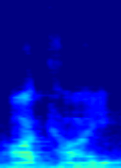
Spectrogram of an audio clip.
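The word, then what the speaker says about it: Akaike: Sometimes people will pronounce this as, it's Japanese, akayeki, something like that. Anyway, most people will still pronounce that keiki, even though it's a mispronunciation.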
